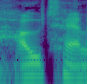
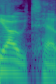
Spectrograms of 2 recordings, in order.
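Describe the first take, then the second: First: The word begins with a clear H sound. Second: The word begins without any H sound.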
